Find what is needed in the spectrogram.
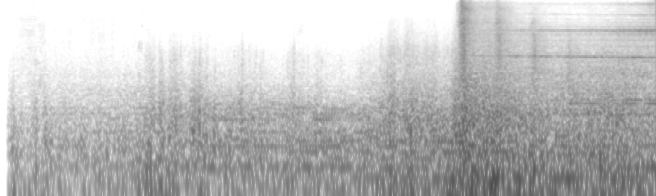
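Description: Opening soundtrack of a film intro: a low rumble that grows louder, with a sudden hissing swell about four and a half seconds in, followed by faint held tones.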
